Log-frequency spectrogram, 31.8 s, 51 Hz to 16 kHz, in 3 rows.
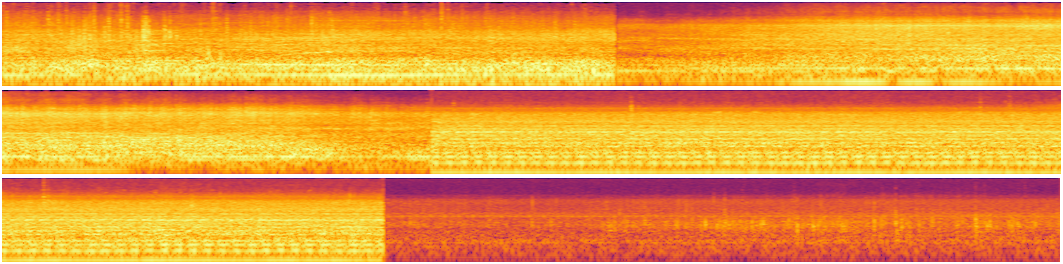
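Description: Diesel engine of an M270 tracked rocket launcher running steadily with a loud, even hum. The sound is split into several clips, the last of them with the engine idling. About 25 seconds in it cuts abruptly to a much quieter low background rumble.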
